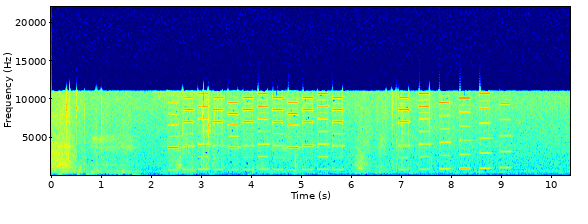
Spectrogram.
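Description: LEGO Mindstorms NXT brick's speaker playing a fast run of short electronic beeps, about four a second, then after a pause a shorter run whose last beeps step up in pitch. A light rustle of the robot being handled comes at the start.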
